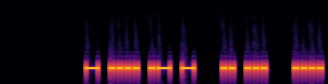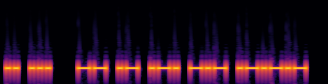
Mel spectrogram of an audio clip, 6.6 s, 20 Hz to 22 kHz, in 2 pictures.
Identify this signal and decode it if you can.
Morse code, heard as a keyed tone, about 30 wpm, 700 Hz. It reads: THAT IS HIS MARK.
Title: Sentences from Top 1000 Words - Review Part 1 - 30wpm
